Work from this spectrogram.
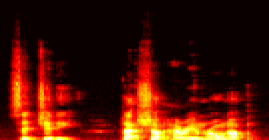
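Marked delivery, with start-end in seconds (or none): none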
